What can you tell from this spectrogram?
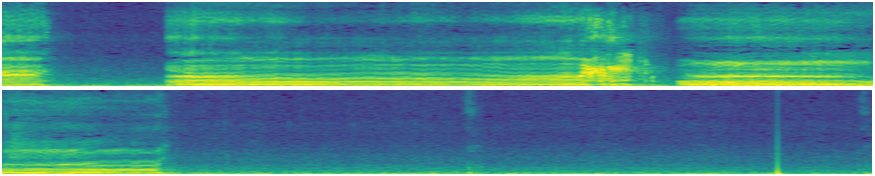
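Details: Grumpy domestic dog answering back, two sustained moaning grumbles of about two seconds each with bending pitch, then quiet room tone with a faint hum.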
